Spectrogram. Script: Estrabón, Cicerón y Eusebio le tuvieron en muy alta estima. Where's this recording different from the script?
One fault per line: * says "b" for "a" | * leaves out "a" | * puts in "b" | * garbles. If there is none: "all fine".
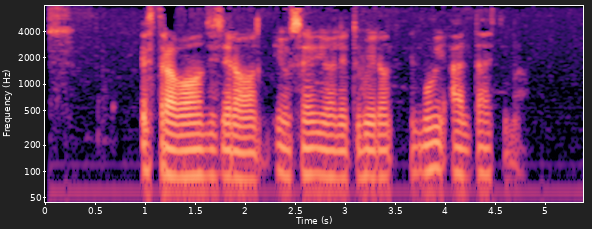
all fine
